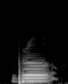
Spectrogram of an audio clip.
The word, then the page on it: bru: Mpur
